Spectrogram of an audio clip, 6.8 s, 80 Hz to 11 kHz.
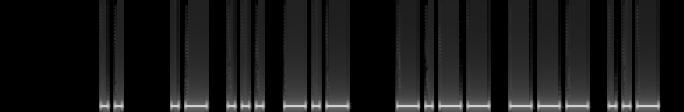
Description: Morse code, heard as a keyed tone, about 17 wpm, 700 Hz. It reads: I ASK YOU
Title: Sentences from Top 1000 Words - Review Part 5 - 17wpm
